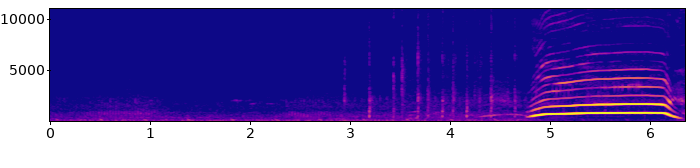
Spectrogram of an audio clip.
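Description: Quiet outdoor background with a few light clicks. Then, near the end, a loud siren-like wail rises in pitch, holds for about a second and a half, and falls away.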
